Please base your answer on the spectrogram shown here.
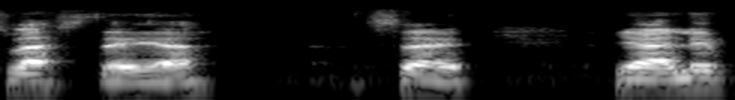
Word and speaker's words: Leicester: so a lot of people call it like lychee yeah yeah that's what i wanted it just pronounced leicester yeah so yeah i live with my mum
